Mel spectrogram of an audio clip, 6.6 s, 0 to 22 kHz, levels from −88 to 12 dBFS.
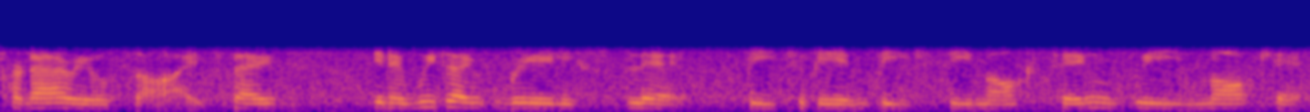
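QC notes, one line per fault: Throughout, G.729 codec: the speech carries plainly audible codec damage, that rough, slightly synthetic quality you get when a voice is rebuilt from a vocal tract filter, a pitch estimate and a handful of pulses per 10 ms frame rather than sent as a waveform. At 8 kbit/s the band sits roughly 300 Hz to 3.4 kHz, so there's no top end at all, which fits the G.729A variant. The room noise, about 15 dB under the speech, is part of the recording.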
